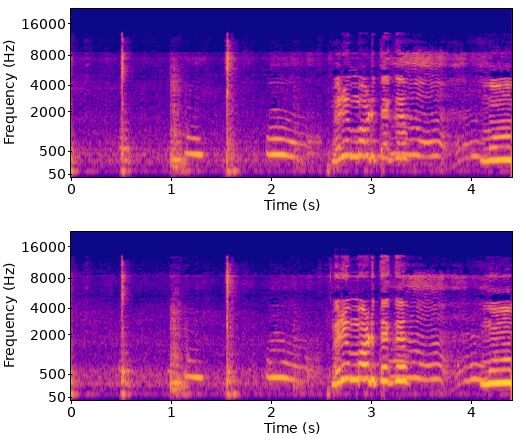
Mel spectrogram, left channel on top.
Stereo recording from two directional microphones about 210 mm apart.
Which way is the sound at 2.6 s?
20° right (ahead or behind).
